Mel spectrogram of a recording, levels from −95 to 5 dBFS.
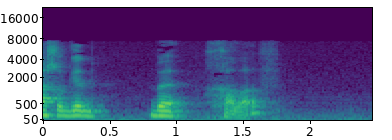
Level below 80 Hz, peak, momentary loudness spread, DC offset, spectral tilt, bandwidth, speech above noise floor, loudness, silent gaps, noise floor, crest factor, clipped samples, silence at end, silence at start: -50 dBFS; -6 dBFS; 11 LU; under 0.1%; -7.5 dB/octave; 7.8 kHz; 27 dB; -25 LUFS; none; -51 dBFS; 20 dB; under 0.1%; 0.7 s; 0 s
